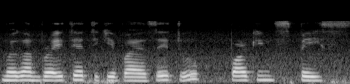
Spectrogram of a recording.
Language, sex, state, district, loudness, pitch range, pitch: Nagamese, female, Nagaland, Dimapur, -14 LUFS, 175-195 Hz, 185 Hz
